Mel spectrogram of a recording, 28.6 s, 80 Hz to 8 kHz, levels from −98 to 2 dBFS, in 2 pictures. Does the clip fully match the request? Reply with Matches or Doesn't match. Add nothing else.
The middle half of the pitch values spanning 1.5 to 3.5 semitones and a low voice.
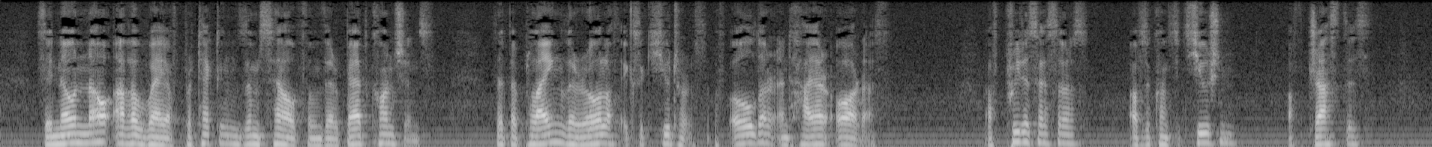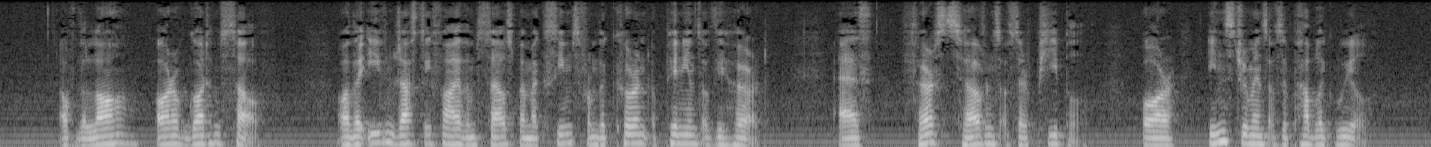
Matches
